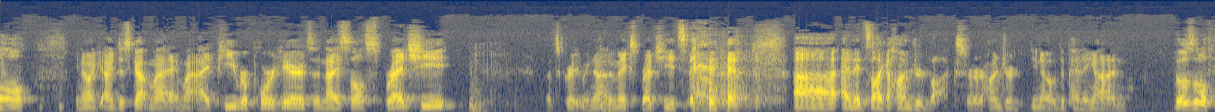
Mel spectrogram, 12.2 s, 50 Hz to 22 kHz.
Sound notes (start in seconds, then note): 6.8 laughter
